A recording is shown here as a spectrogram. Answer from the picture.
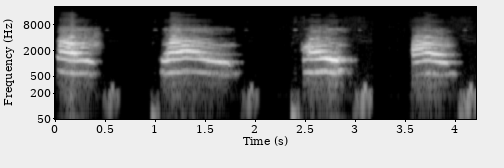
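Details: House cat giving four meows: a short one, a longer drawn-out wavering meow, then two more brief calls, each with a rich harmonic, slightly rising-then-falling tone and quiet gaps.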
